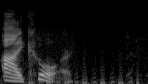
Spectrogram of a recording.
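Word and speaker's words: ichor: I can fill it with magical icer. That's pronounced iicor.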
